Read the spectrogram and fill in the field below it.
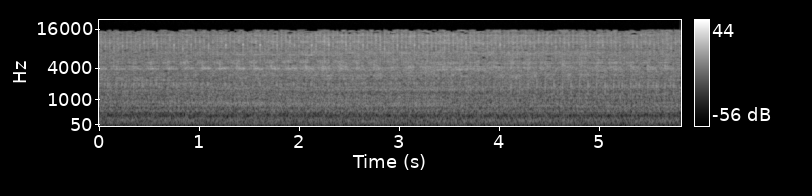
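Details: VTi 120 engine at 98,500 km, hot: uneven ticking clatter of about three beats a second over a rough hum at idle, cause unknown. Abnormal engine noise when hot.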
